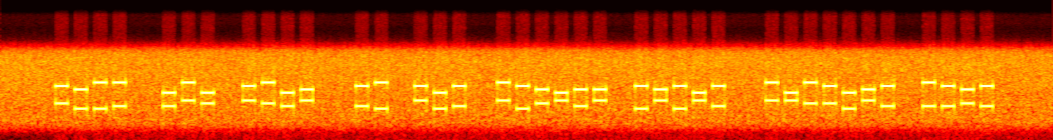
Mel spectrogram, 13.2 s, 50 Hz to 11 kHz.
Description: DTMF, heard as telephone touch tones, dialled by machine, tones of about 150 ms, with phone line noise. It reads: 92AB 4D7 #C40 6A #16 D38*50 303*6 D*C9106 B686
